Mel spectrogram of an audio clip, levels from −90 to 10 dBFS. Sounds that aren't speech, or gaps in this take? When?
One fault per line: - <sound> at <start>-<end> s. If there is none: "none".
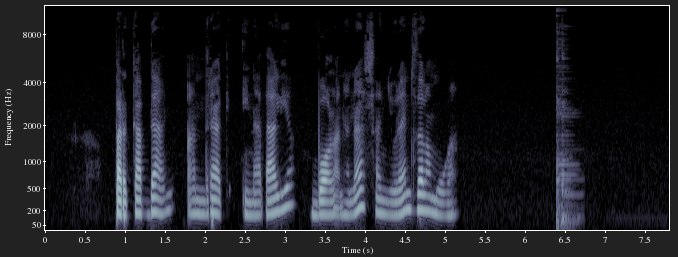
- thud at 6.4-6.8 s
